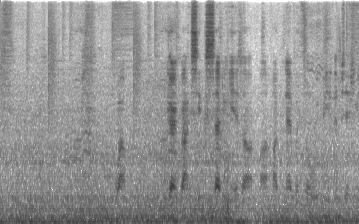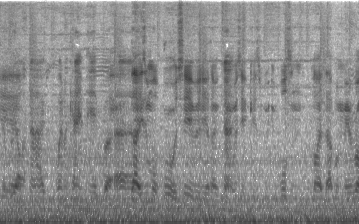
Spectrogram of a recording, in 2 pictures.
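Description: Low, steady car road and engine rumble from inside a moving car's cabin, under conversation and background music.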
